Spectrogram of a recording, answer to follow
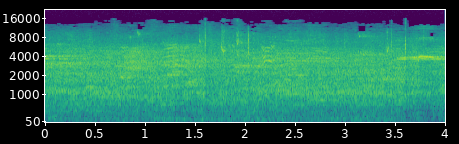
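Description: Volleyball match in a large hall: many overlapping voices of players and spectators, with occasional sharp thuds of volleyballs being hit and bouncing.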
